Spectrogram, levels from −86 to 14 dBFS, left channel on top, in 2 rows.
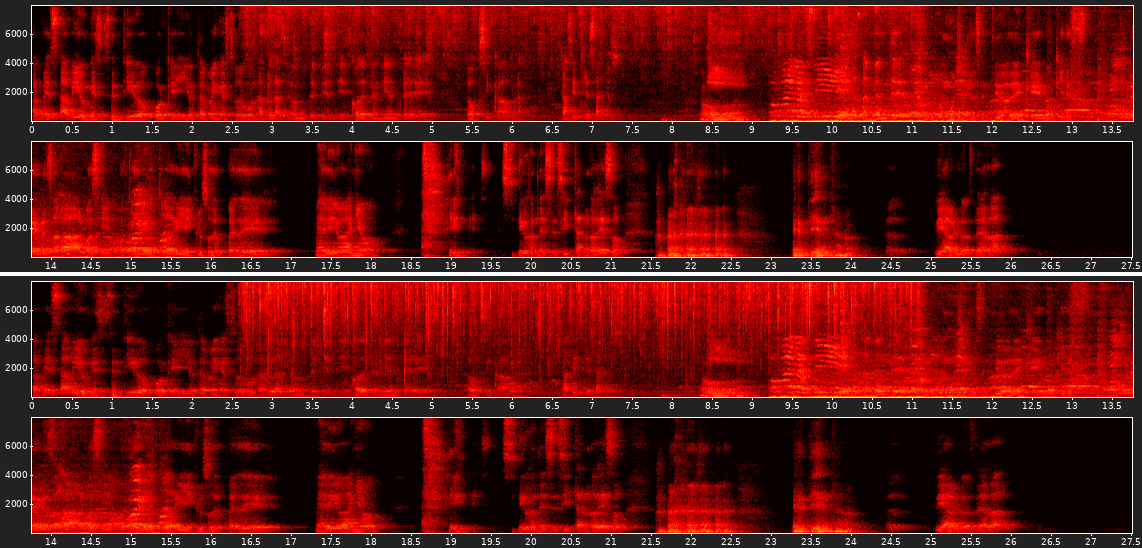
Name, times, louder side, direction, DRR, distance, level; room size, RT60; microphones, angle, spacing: voice 1, 0.0-5.0 5.4-6.2 6.6-7.3 8.4-8.9 9.3-9.4 10.0-13.2 13.5-16.9 17.3-18.0 18.3-19.2 19.6-21.5 23.5-23.7 24.4-24.7 25.0-25.9, left 1 dB, 80° left, 2 dB, 0.6 m, -43 dB
sound 1, 2.6-11.1, right 9 dB, 65° right, 0.4 m, -40 dB
voice 2, 8.3-8.9 21.6-22.8 23.3-24.0, equal, 35° left, 0 dB, 0.7 m, -38 dB
sound 2, 9.2-15.5, right 1 dB, 10° right, 0.5 m, -38 dB
3.2 x 3.1 x 2.8 m, 0.75 s
head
